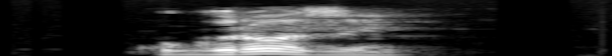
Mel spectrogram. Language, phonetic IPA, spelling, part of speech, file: Russian, [ʊˈɡrozɨ], угрозы, noun, Ru-угрозы.ogg
- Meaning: inflection of угро́за (ugróza): 1. genitive singular 2. nominative/accusative plural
